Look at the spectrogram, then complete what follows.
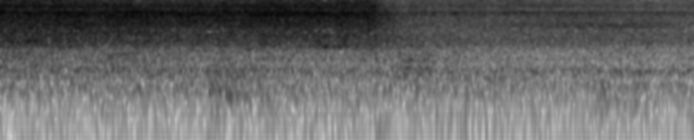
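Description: Steady hiss of purge gas streaming from a hand-held nozzle inside a stainless steel shell, shielding the back of the TIG weld seam from oxidation. The hiss drops a little in level about three seconds in.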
